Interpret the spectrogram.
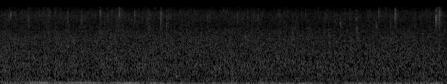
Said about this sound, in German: Ja, dunkel, keine Sonne, Regen. Ja, das hört sich dann so an.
